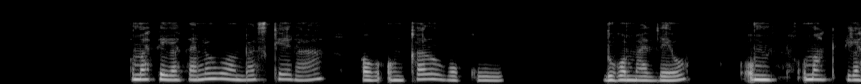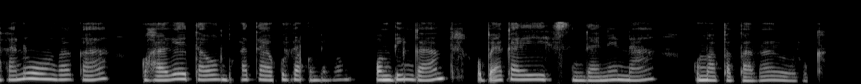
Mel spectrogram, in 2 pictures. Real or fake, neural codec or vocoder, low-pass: fake; codec, 16 kHz, 16 kbps, FunCodec, trained on Chinese and English, 50 frames a second; 7.2 kHz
